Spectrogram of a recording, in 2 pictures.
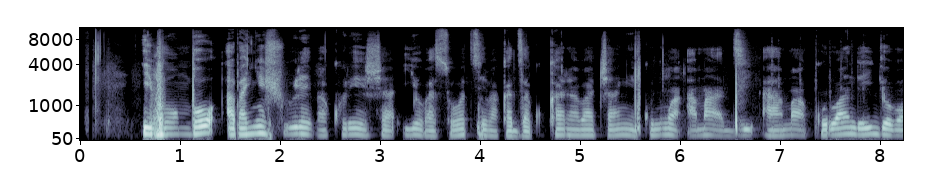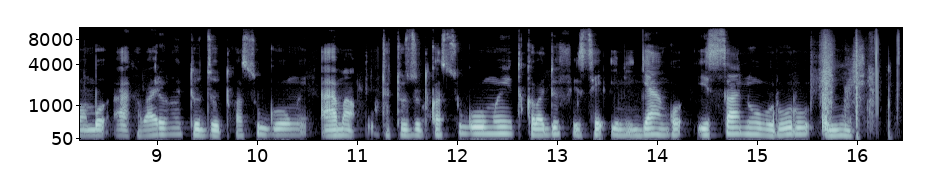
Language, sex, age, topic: Rundi, male, 18-24, education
